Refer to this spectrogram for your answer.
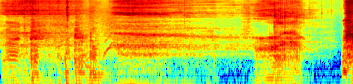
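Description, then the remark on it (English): A person imitates a snarling growl with rough, throaty rasps in several uneven bursts, a low sustained rumble in the middle, and a sharp, louder snarl at the very end. “You got a deep throat sound like whenever you're growling.”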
